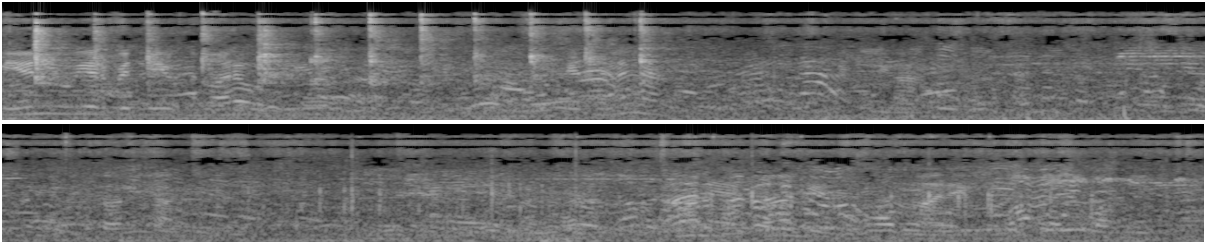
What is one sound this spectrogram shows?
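A large crowd chatters and murmurs outdoors.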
